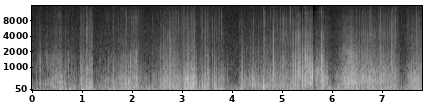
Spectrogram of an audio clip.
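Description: A gloved hand scratches inside the canal of a small, hollow white silicone dummy ear on a binaural microphone with a thin wooden ear pick. Close, muffled rustling and scraping come in uneven bursts that swell and fade, heavy in the low end with little brightness, and a few sharper clicks stand out.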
